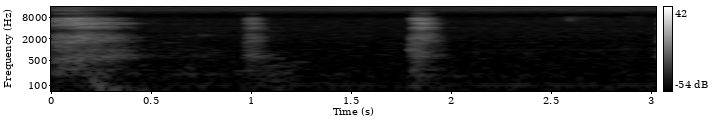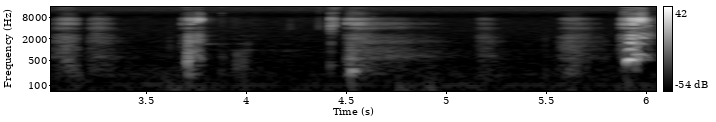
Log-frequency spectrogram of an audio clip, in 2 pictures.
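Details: Person feeling very sneezy with tickly, rapid sneezes: a run of short, breathy, held-back sneezes in a quiet room; stifled sneezing.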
